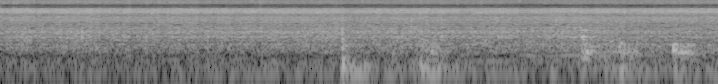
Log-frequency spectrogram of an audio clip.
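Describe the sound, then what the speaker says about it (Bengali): Water lily stems frying with chopped onion in a pan, a loud steady sizzle and hiss throughout, with a few soft stirring scrapes near the end and no talk. "এখন শাপলার ডাঁটাগুলো হালকা ভাজা ভাজা করতে হবে।"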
